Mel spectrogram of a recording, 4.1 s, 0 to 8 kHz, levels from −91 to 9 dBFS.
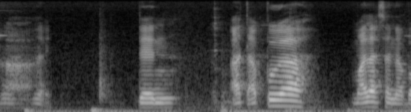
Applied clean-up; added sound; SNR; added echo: none; Screech; 17 dB; none.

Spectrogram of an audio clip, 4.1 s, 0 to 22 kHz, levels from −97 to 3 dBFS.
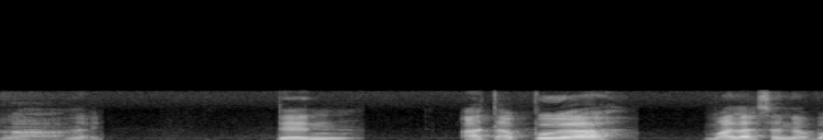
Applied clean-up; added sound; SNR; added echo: none; none; none; none.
